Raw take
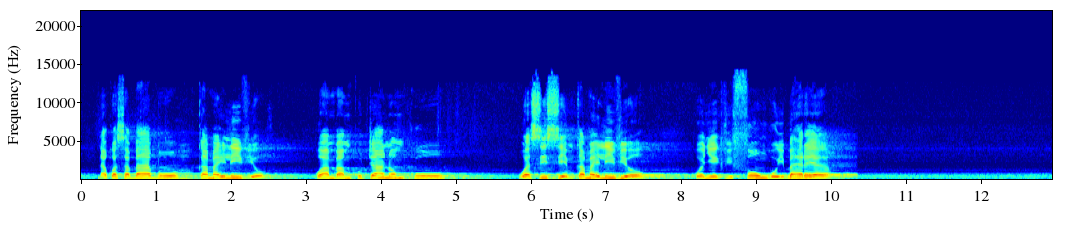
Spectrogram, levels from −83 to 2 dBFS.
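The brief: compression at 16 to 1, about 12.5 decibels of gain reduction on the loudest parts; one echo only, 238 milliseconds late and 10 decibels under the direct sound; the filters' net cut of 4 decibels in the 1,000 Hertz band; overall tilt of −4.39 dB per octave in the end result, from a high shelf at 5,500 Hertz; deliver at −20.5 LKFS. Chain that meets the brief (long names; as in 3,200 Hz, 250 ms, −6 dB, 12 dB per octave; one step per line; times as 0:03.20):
parametric band 1,000 Hz −6.5 dB
high-shelf EQ 5,500 Hz −5.5 dB
downward compressor 16 to 1, threshold −28 dBFS
single-tap delay 238 ms −10 dB
level +13 dB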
